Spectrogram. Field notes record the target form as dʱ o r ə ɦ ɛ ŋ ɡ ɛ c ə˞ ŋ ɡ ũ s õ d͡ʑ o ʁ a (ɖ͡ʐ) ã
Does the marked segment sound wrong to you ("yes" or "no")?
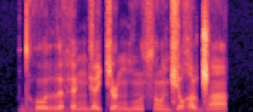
no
